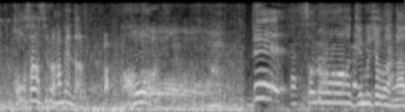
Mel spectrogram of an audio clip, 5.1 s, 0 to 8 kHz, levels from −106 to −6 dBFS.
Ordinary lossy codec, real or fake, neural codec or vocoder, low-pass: none; fake; codec, 16 kHz, 4 kbps, FreqCodec, smaller model; 7.2 kHz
